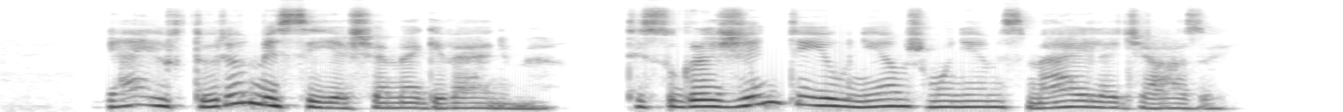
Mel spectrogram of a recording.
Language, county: Lithuanian, Vilnius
